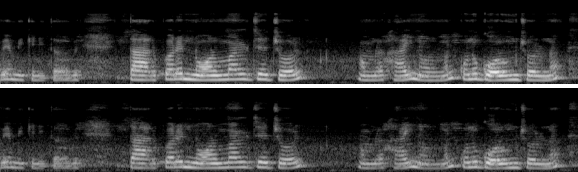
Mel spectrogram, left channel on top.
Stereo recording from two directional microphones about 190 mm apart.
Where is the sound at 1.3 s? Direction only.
10° left (ahead or behind).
